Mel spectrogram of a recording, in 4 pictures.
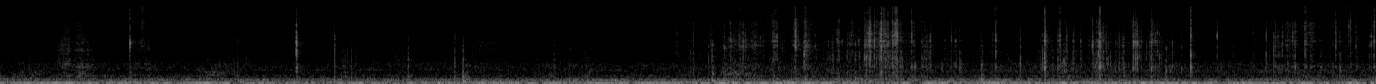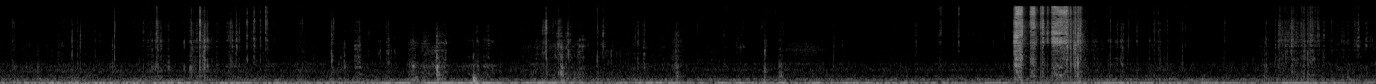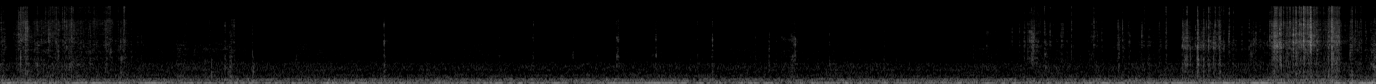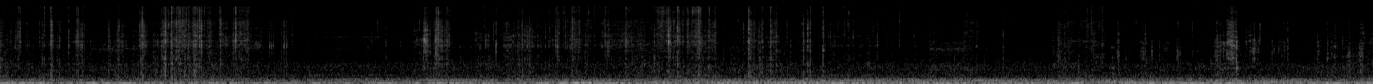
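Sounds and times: steady low hum: 0.0 - 55.0
plastic shrink-wrap crinkling: 6.6 - 17.9, 18.7 - 29.9, 37.2 - 55.0.

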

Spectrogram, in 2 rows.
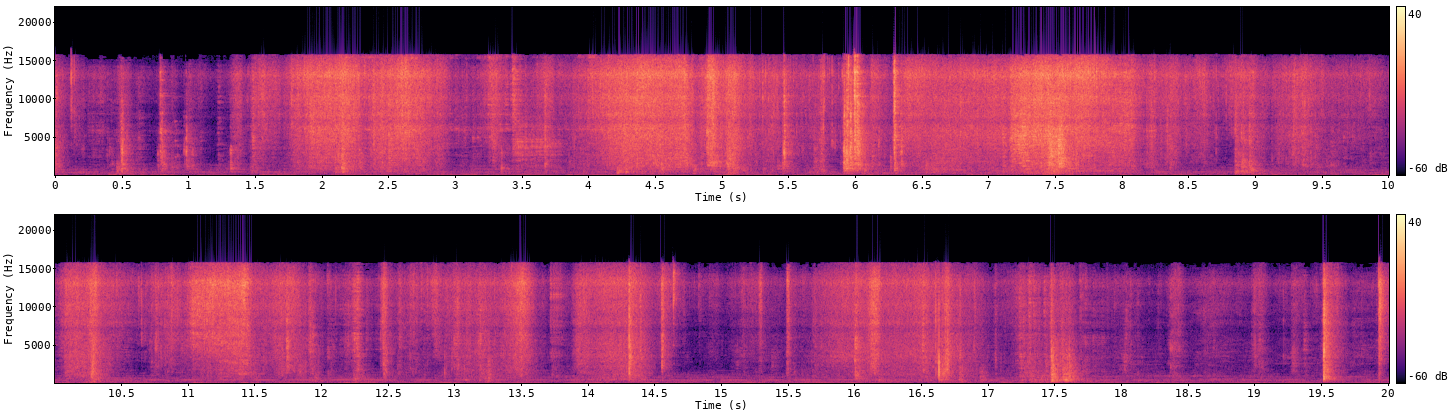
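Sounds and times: sacks scraping on metal bed: 1.7 - 3.2, 3.9 - 12.0, 13.0 - 14.5.

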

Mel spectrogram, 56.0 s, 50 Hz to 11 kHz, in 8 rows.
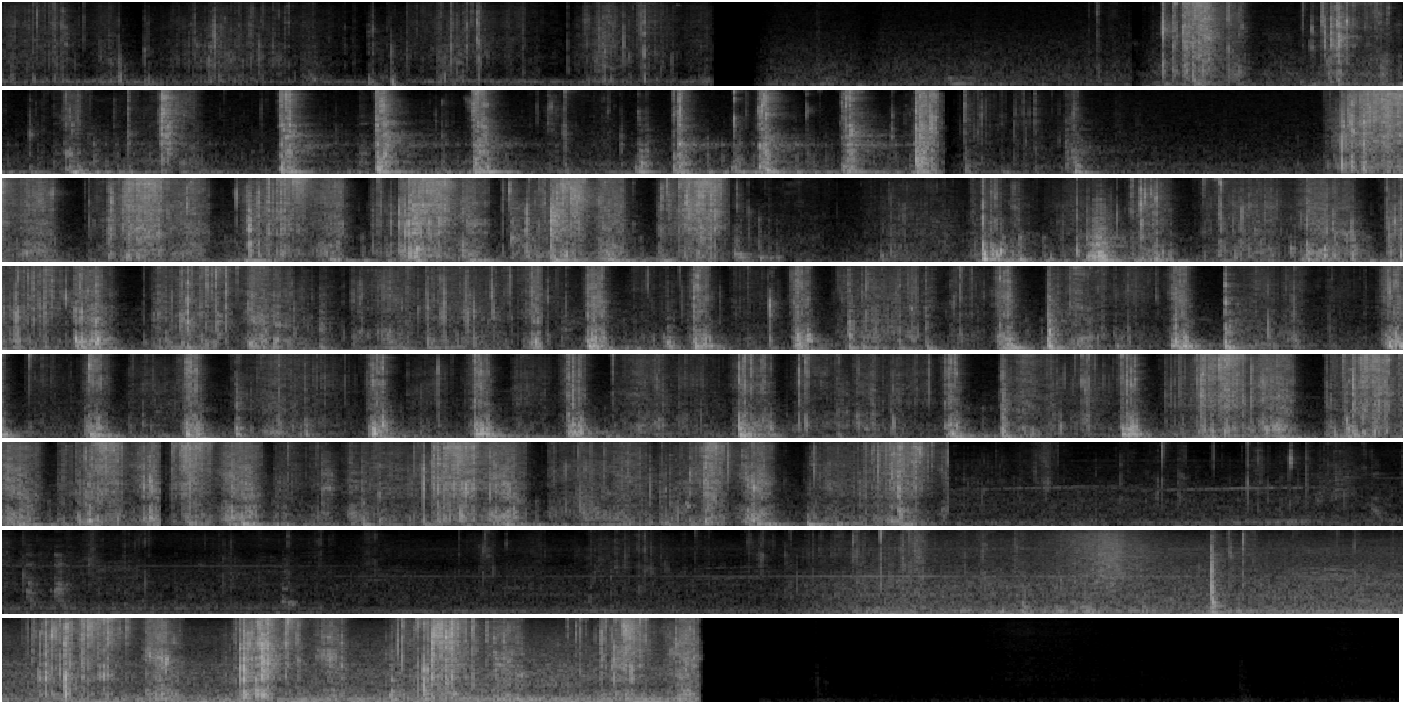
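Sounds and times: slime squishing with sticky clicks: 18.9 - 39.8.

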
